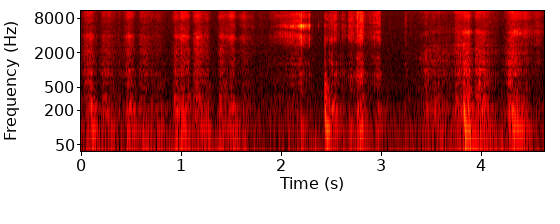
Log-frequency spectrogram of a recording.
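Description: A small dark chisel tool lightly scrapes the surface of a small, solid plaster fossil excavation block. Irregular dry rasping strokes repeat throughout, with a soft low body, a faint bright hiss on each scrape, and a few sharper ticks where the tool catches.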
